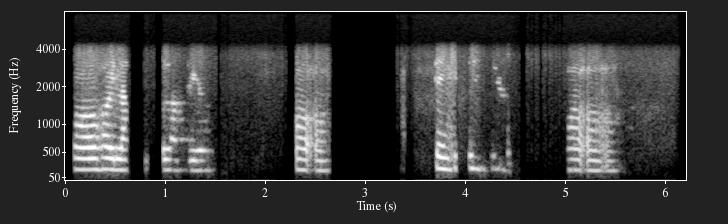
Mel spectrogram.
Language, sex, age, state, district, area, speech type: Manipuri, female, 30-45, Manipur, Tengnoupal, rural, conversation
